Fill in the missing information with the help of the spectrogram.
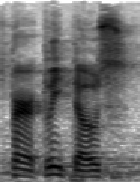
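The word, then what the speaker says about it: παράκλητος: somebody coming after him the word in the kone greek was paracletos that's the way i pronounce it it's a dead language we don't really know how they said it but it's what it looks like on paper there's a it's a very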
